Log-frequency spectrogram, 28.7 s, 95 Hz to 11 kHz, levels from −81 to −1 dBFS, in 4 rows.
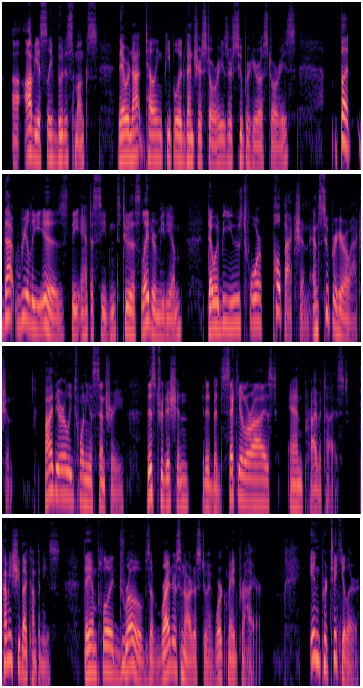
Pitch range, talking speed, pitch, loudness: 110-155 Hz, 125 wpm, 130 Hz, -28 LUFS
